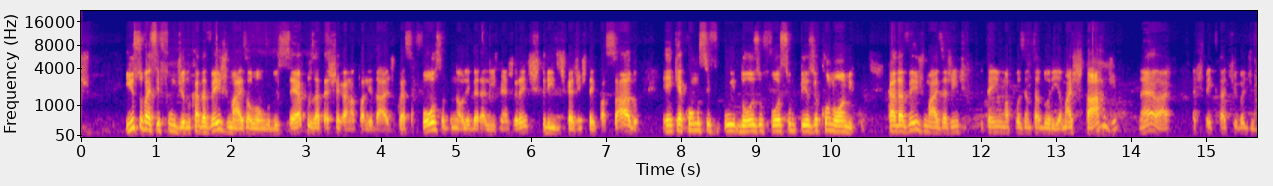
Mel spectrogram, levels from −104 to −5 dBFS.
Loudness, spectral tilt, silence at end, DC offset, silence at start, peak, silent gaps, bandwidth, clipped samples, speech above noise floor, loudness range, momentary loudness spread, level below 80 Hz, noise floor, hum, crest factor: -20 LUFS; -5 dB/octave; 0 s; under 0.1%; 0 s; 0 dBFS; none; 15 kHz; under 0.1%; 45 dB; 5 LU; 12 LU; -74 dBFS; -65 dBFS; none; 20 dB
